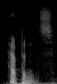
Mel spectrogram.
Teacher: Okay, and also on happens, I have a feeling this is a Germanism here of the vowel before the double letters is getting overly reduced, which is something that would happen in German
